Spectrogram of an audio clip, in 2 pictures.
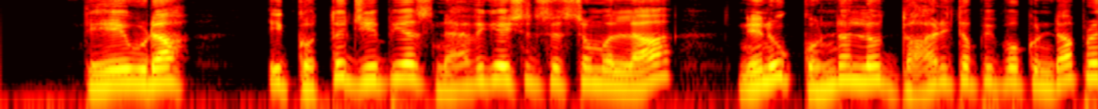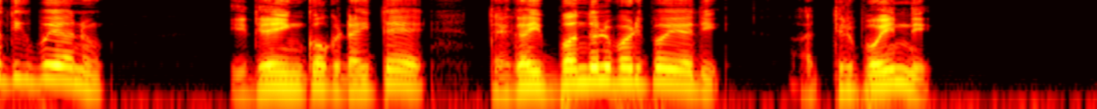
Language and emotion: Telugu, surprised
